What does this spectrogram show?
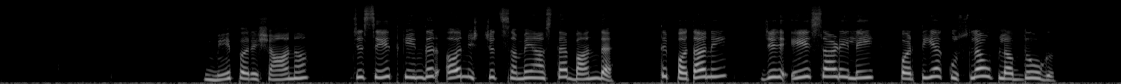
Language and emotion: Dogri, fearful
